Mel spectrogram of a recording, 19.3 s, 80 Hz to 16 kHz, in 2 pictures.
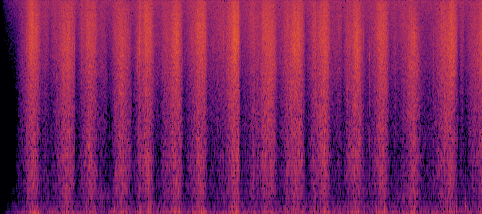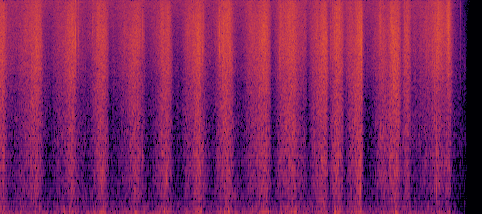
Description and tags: Human ClothPass Walking 2
Some cloth foley for a human walking.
